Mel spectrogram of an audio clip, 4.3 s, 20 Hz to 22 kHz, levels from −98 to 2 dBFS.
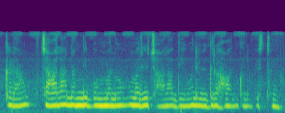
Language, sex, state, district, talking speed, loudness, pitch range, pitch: Telugu, female, Telangana, Mahabubabad, 125 wpm, -12 LUFS, 205-220 Hz, 215 Hz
